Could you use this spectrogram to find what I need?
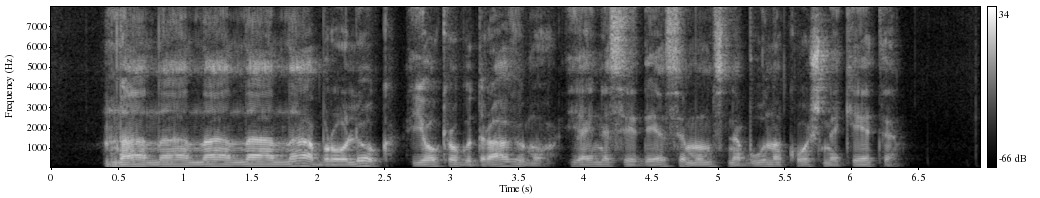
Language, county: Lithuanian, Marijampolė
